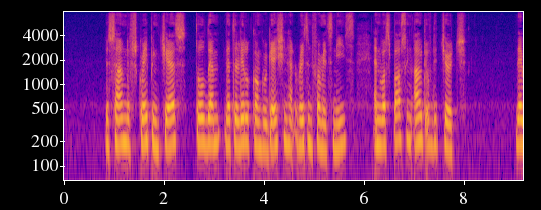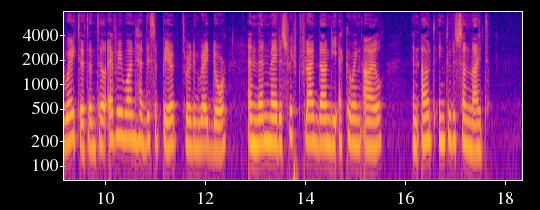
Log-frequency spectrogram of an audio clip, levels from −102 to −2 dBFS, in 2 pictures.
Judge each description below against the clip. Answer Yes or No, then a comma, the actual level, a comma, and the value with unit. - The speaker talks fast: No, average, 160 wpm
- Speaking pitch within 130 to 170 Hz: No, high, 190 Hz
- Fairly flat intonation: Yes, narrow, 1.7 semitones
